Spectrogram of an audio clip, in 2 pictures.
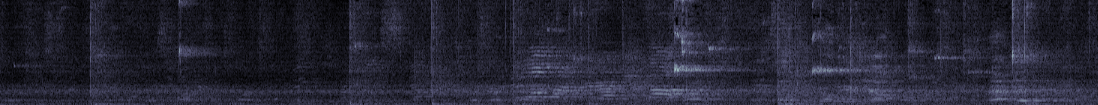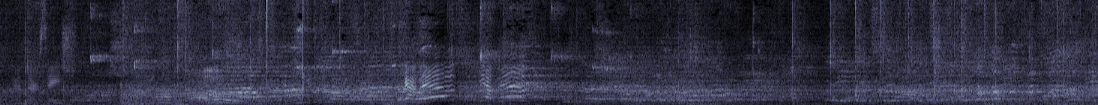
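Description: Basketball game in a gymnasium: a ball bouncing on the hardwood court amid the calls and chatter of players and spectators, echoing in the hall. It gets louder during the second half.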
